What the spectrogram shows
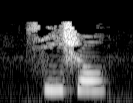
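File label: "吸收", Mandarin Chinese; chinese flashcards; hsk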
